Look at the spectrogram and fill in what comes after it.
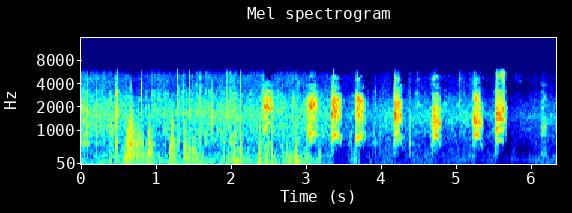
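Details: Jack Russell Terriers, sisters Rosie and Poppy, playing with a horse's boredom breaker toy; after rattling and bumping from the toy, sharp barks come about every half second, each a short bright burst, ending in a quieter pause.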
